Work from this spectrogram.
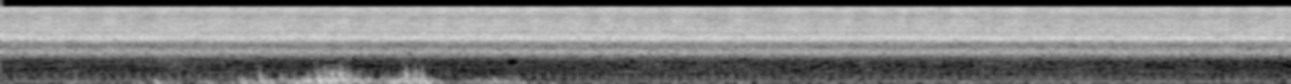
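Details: Cicadas shrilling to announce that summer is coming, a continuous harsh high buzz at steady loudness, with a few dull low thumps just after the first second.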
